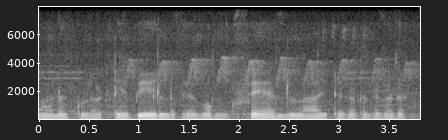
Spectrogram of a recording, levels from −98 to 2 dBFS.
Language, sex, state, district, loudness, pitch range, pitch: Bengali, female, Tripura, Unakoti, -20 LUFS, 100-110 Hz, 105 Hz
